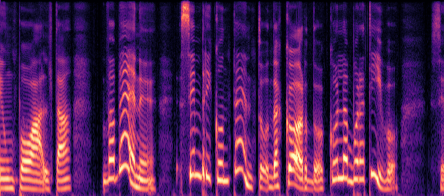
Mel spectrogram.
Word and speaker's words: va bene: Va bene. Pronuncia semplice, va bene con la e aperta in tutte e due le parole. Va bene, non v. La B è marcata, la na singola veloce.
